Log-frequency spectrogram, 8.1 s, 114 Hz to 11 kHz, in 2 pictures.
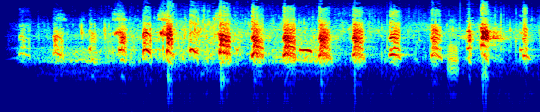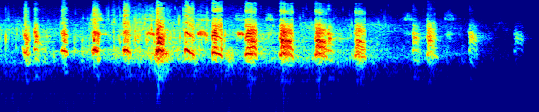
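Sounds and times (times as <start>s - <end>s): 
ferruginous duck Aythya nyroca calling: 0.2s - 7.8s.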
